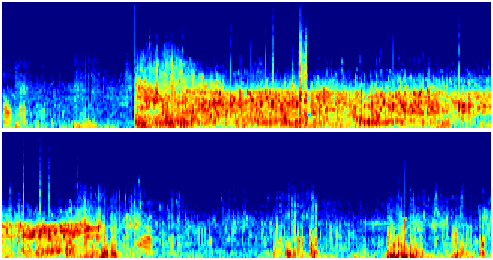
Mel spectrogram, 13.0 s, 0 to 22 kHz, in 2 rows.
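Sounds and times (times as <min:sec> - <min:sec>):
underwater gurgling: 0:01.8 - 0:13.0.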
